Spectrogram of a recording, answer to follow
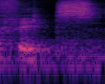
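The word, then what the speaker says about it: Fits: think i've ever had and these are the fitz socks and it's pronounced f-i-t-s and i get them from my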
